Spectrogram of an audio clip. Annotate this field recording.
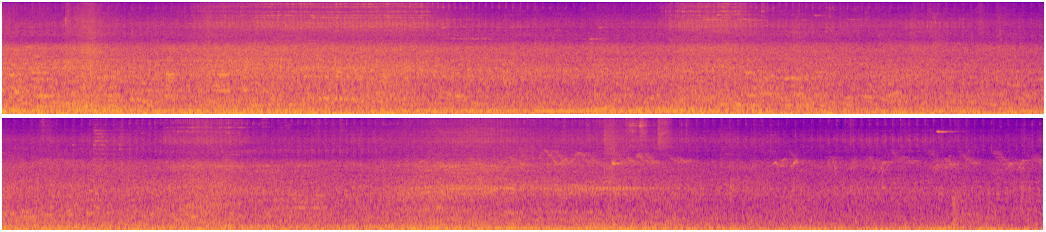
Walking in the Fruit wholesale market, Traffic sound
